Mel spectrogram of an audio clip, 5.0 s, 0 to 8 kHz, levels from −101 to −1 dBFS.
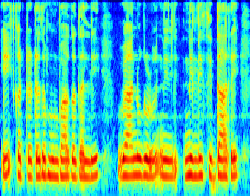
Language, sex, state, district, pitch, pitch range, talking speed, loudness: Kannada, female, Karnataka, Bidar, 215 Hz, 210-220 Hz, 70 wpm, -15 LUFS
